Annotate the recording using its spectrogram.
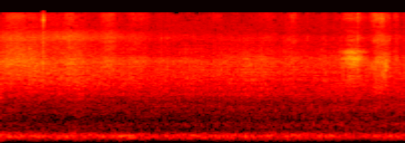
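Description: Steady outdoor background noise: a low rumble with hiss and no distinct event, plus a faint brief rustle about three and a half seconds in.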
